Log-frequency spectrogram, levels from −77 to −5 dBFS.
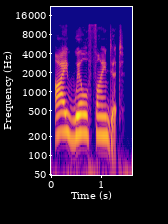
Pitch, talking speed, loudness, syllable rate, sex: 215 Hz, 150 wpm, -17 LUFS, 2.9 syllables/s, female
